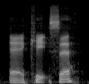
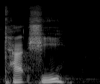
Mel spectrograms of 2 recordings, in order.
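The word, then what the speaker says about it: Cait Sith: That it's pronounced Cat She. – What? No way. – Yeah, man. Because it's actually, the name is based off it's Gaelic. It's based off a Celtic mythology, yeah.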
